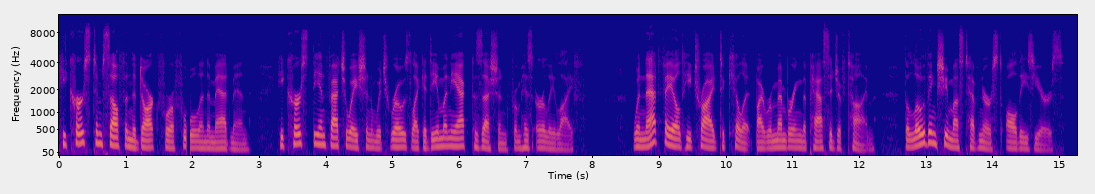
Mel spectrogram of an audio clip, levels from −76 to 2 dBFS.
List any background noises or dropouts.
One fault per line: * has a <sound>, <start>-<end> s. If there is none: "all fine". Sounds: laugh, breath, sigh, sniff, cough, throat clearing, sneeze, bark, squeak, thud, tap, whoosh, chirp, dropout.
* has a dropout, 1.9-2.0 s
